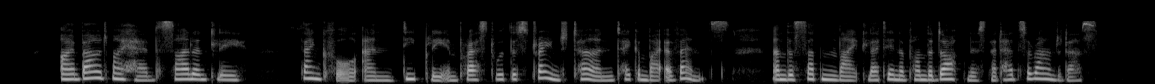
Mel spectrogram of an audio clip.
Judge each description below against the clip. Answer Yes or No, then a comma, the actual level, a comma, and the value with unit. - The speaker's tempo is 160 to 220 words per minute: No, average, 150 wpm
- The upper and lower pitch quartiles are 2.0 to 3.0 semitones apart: No, average, 3.7 semitones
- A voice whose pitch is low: No, high, 220 Hz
